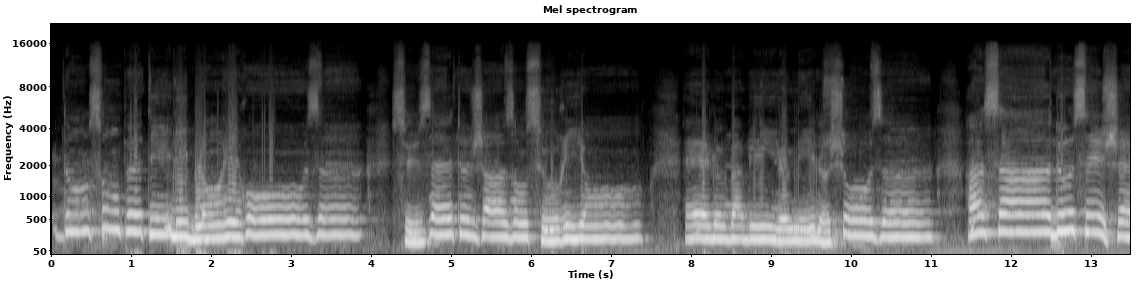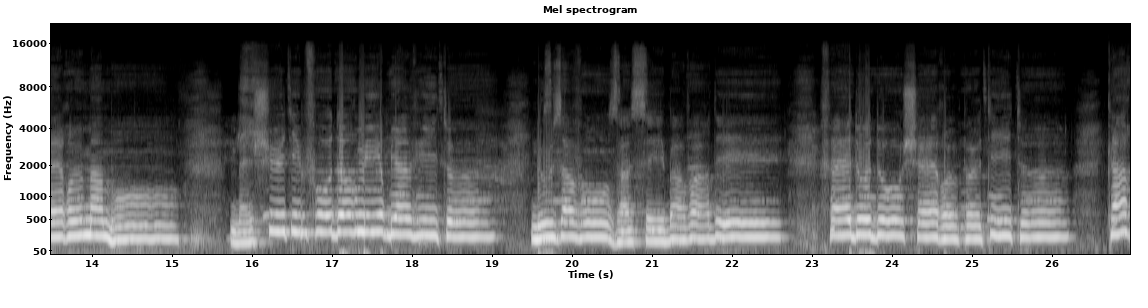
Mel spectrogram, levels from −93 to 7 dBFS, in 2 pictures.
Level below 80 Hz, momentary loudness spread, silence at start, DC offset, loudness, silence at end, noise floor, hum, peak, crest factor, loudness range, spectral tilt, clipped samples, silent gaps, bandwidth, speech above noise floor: -42 dBFS; 7 LU; 0 s; under 0.1%; -13 LUFS; 0 s; -34 dBFS; none; 0 dBFS; 12 dB; 3 LU; -9.5 dB/octave; under 0.1%; none; 8.6 kHz; 22 dB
